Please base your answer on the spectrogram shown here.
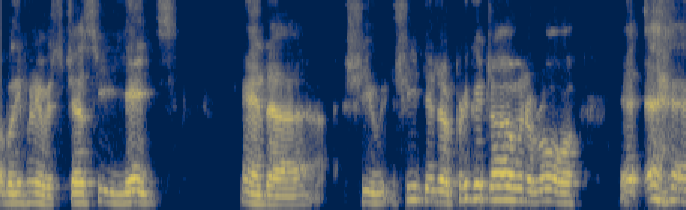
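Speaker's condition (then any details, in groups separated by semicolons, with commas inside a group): Spastic quadriplegia cerebral palsy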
